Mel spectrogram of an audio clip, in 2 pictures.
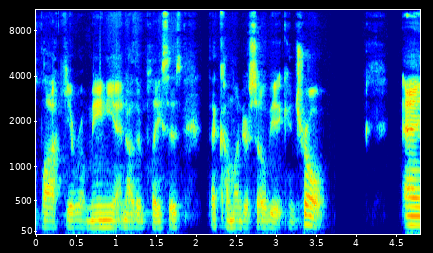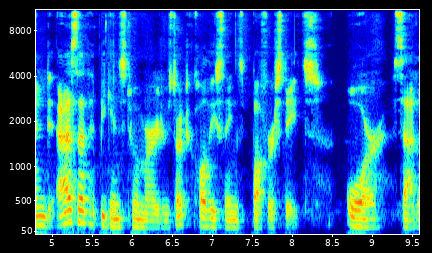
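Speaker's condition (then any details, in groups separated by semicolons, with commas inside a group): No condition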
